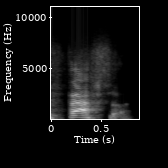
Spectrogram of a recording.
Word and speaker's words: FAFSA: The FAFSA, pronounced just like it looks, and it stands for the Free Application for Federal Student Aid.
